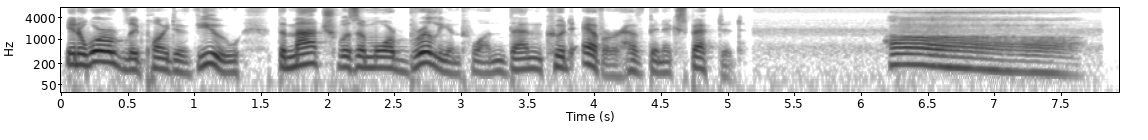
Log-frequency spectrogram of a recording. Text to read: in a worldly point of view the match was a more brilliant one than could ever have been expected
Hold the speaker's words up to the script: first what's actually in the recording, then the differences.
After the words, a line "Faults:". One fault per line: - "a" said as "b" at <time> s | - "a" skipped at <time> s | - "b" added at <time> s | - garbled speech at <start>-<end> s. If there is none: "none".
in a worldly point of view the match was a more brilliant one than could ever have been expected
Faults:
none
